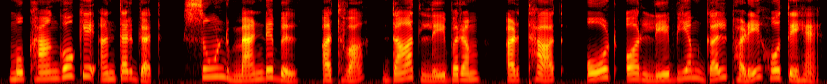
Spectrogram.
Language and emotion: Hindi, neutral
